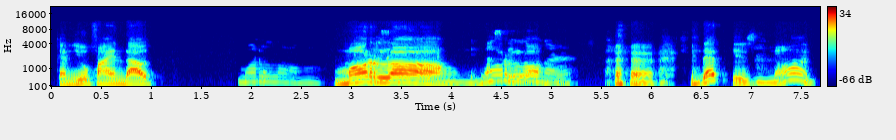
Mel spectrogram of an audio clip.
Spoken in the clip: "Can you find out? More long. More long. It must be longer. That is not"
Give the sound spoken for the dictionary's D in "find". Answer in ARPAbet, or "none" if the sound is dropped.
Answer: D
